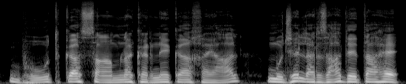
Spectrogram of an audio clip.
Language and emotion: Urdu, fearful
